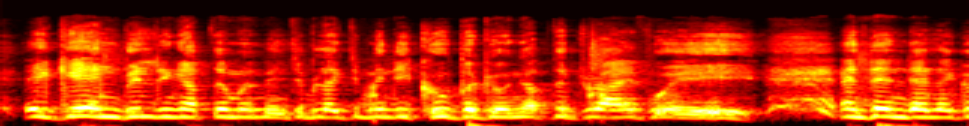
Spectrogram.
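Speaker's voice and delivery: normal talking voice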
